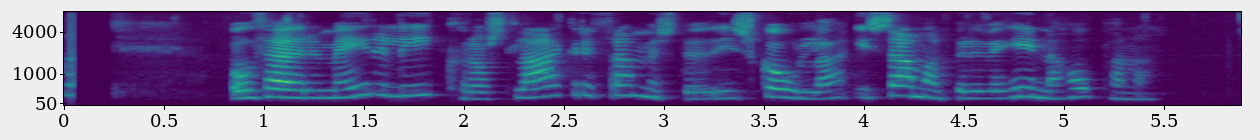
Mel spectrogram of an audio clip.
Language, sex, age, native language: Icelandic, female, 30-39, Icelandic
